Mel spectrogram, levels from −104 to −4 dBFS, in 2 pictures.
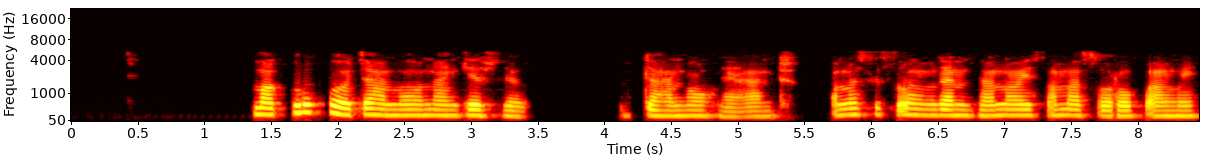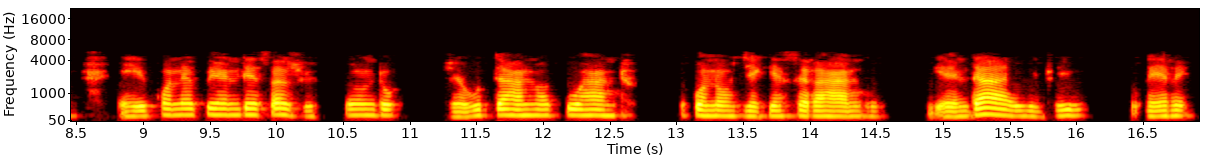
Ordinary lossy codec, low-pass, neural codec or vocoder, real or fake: MP3, 48 kbps; 5.4 kHz; codec, 16 kHz, 16 kbps, FunCodec, trained on LibriTTS, 50 frames a second; fake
